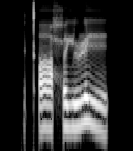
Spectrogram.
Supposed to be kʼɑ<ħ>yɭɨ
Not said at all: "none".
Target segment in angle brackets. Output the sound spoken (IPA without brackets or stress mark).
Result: ħ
